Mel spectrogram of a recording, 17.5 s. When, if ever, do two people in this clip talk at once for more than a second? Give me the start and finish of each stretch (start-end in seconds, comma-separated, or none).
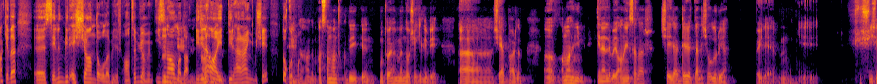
3.2-4.6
